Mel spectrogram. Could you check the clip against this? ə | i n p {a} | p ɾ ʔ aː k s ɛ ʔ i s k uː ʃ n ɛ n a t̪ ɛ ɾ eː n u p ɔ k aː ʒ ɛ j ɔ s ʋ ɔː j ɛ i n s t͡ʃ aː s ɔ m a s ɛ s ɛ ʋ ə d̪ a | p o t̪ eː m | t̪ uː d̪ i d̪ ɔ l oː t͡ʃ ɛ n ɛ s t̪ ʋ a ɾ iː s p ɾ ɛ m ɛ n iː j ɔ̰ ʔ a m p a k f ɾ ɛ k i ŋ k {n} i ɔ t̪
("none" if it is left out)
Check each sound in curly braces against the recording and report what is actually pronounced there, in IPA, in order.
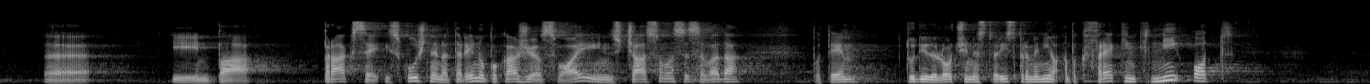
a, n

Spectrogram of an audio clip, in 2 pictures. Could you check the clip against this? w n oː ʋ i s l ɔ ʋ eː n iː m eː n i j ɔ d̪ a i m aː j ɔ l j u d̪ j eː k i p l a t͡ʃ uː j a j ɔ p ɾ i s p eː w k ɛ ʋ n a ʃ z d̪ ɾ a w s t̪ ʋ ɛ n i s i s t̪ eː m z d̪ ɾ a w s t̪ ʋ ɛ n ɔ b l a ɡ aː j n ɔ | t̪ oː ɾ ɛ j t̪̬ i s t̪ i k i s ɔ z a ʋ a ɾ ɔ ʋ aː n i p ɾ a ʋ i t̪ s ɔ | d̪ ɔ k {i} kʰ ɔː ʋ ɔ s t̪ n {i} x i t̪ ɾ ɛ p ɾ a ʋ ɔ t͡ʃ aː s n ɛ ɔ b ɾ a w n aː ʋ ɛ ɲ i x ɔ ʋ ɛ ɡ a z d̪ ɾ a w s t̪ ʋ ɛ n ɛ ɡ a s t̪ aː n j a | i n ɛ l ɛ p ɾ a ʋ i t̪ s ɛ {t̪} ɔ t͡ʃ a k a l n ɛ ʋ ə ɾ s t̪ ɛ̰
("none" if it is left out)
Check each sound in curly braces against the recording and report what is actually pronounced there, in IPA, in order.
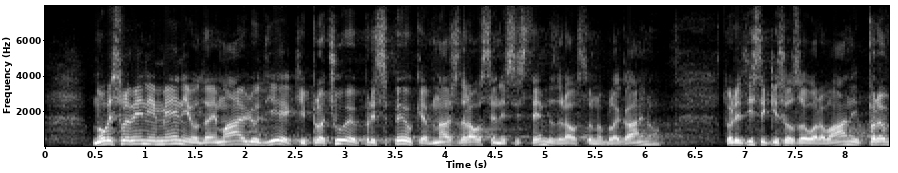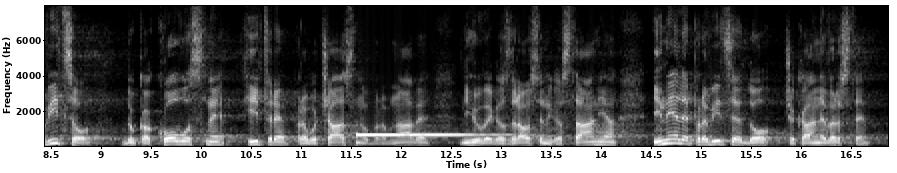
a, ɛ, d̪

